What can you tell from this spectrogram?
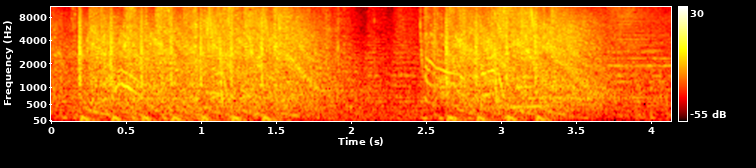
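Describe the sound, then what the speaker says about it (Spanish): Rapid bursts of blaster gunfire in the video game Star Wars Battlefront II, loud, close repeated shots in two flurries separated by a short lull. "Ahí puedo disparar sin apuntar y tal"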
